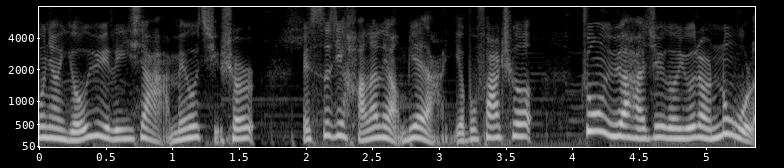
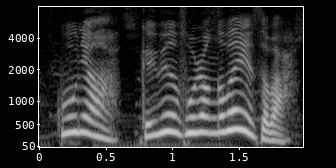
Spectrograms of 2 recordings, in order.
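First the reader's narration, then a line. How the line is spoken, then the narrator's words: Driver shouting. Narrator (Chinese): 司机喊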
